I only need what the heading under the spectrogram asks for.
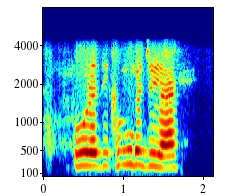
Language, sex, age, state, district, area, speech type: Manipuri, female, 45-60, Manipur, Imphal East, rural, conversation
